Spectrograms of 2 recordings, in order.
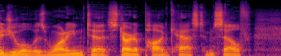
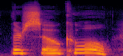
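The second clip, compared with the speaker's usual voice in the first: high, slow gushing; adoring gush; much slower than usual. Real, not acted. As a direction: swoon over them, stretched out. Gushing over his robots.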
